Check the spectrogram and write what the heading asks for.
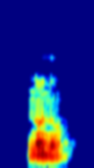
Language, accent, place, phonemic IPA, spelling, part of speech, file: French, France, Lyon, /nɔ.no/, 9o, adverb, LL-Q150 (fra)-9o.wav
- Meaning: 9th (abbreviation of nono)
